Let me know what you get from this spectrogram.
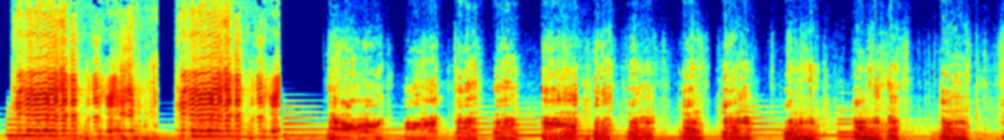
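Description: A goat bleats twice in long, wavering bleats. Then wild boars grunt in a quick series of short grunts, about two a second, over background music.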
